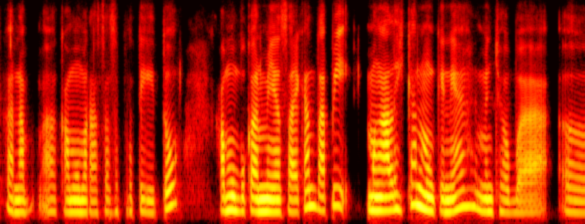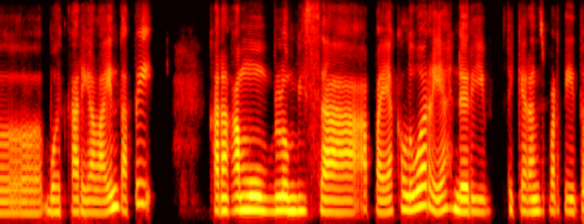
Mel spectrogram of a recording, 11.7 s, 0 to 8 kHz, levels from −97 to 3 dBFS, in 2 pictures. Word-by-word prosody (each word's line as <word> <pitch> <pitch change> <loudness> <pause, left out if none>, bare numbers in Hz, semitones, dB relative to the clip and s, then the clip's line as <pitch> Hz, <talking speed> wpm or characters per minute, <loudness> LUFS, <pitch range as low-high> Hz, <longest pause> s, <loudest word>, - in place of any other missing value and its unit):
karena 165 -3 -1
m 170 - -10
kamu 160 0 -1
merasa 155 +1 -5
seperti 170 -2 -8
itu, 230 +4 0 0.4
kamu 180 +1 +4
bukan 175 0 +2
menyelesaikan 165 +6 +3
tapi 230 +6 -2 0.2
mengalihkan 185 +7 +4
mungkin 175 -4 +4
ya, 215 - 0
mencoba, 160 - -3
eee, 155 - -6
buat 165 0 -5
karya 170 -1 -3
lain, 180 +10 +1
tapi 280 +5 -5 0.6
karena 180 0 +3
kamu 190 -1 +4
belum 185 -1 +3
bisa, 165 -3 0
apa 200 -5 -2
ya, - - -1
keluar 215 +5 +2
ya 180 +3 -1
dari 170 -2 0 0.2
pikiran 170 -3 -3
seperti 175 -1 -7
itu, - - -9
175 Hz, 160 wpm, -22 LUFS, 165-190 Hz, 0.6 s, kamu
